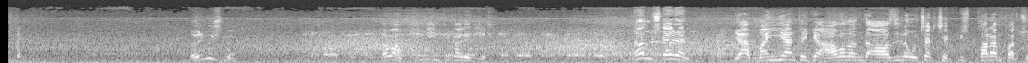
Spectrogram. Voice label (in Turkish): polis sahnesi kufurlu; kolpacino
